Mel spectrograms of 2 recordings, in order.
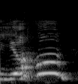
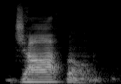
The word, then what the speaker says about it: Jotham: Is that name spelled J-O-T-H-A-M? She's like, yes. I said, that is pronounced Jotham. You know, like your thumb? You know, like that scene from Batman? Just put take the G out, put in a J?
